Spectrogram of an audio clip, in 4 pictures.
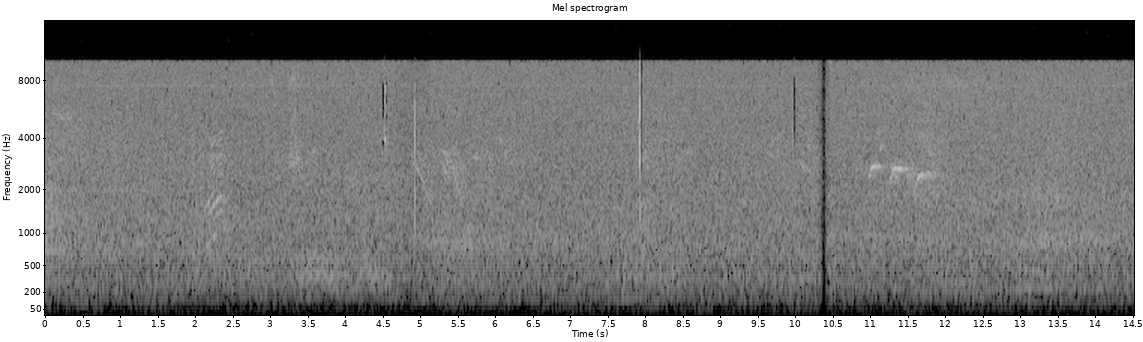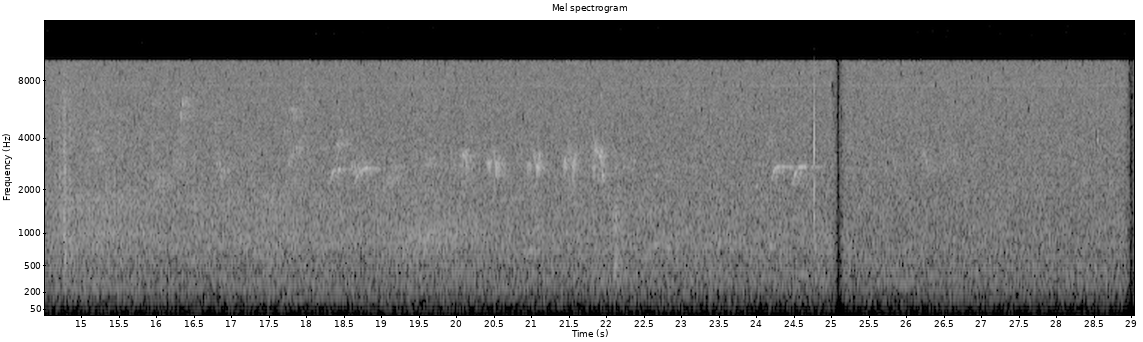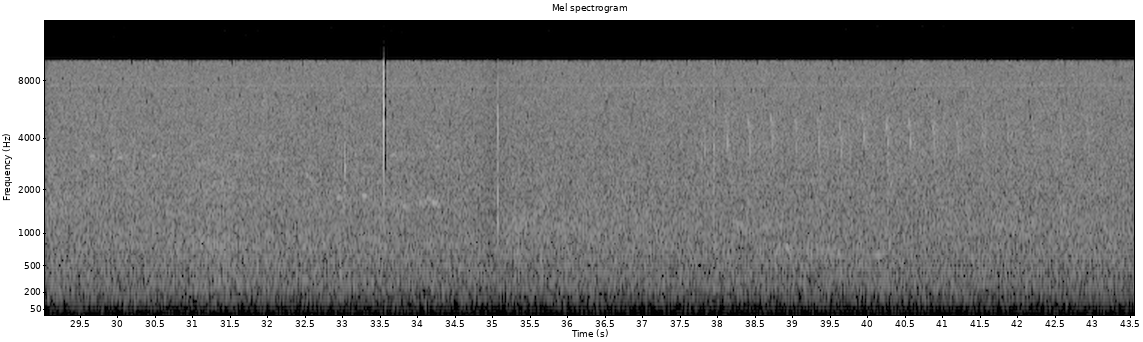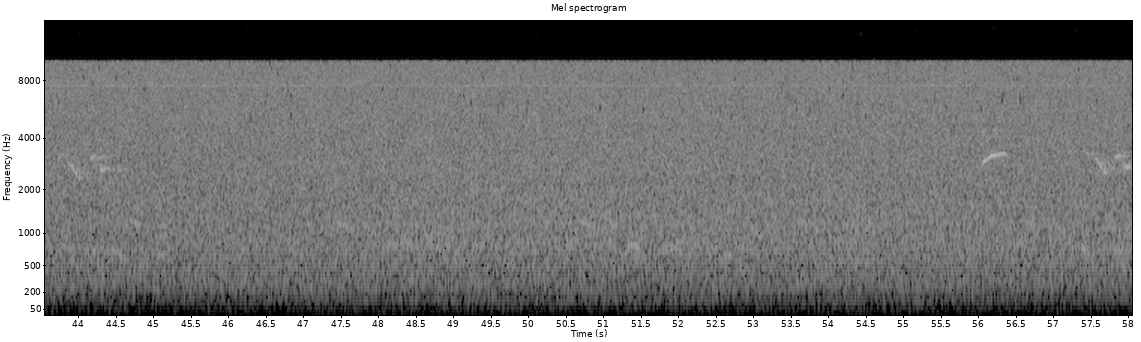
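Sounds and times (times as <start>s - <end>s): steady background hiss: 0.0s - 58.0s
small birds chirping: 3.2s - 6.9s, 9.6s - 12.2s, 14.4s - 27.0s, 37.4s - 44.8s, 56.0s - 56.5s, 57.2s - 58.0s
faint click: 7.9s - 8.1s, 9.9s - 10.1s, 24.7s - 25.1s, 33.0s - 33.7s, 35.0s - 35.2s, 37.8s - 38.2s.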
